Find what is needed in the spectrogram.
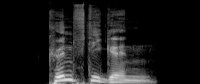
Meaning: inflection of künftig: 1. strong genitive masculine/neuter singular 2. weak/mixed genitive/dative all-gender singular 3. strong/weak/mixed accusative masculine singular 4. strong dative plural
- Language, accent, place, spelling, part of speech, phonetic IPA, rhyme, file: German, Germany, Berlin, künftigen, adjective, [ˈkʏnftɪɡn̩], -ʏnftɪɡn̩, De-künftigen.ogg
